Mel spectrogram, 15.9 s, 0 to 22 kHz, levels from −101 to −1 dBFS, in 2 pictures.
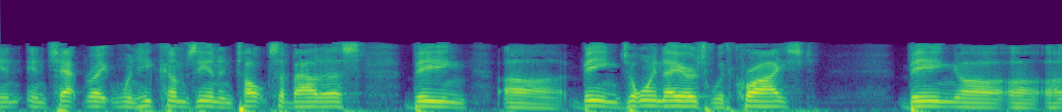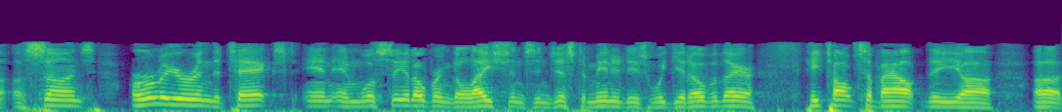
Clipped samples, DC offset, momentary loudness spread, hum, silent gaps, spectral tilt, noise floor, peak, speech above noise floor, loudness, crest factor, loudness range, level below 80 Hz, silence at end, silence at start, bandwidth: under 0.1%; under 0.1%; 10 LU; none; none; -6.5 dB/octave; -54 dBFS; 0 dBFS; 37 dB; -17 LUFS; 18 dB; 3 LU; -30 dBFS; 0 s; 0 s; 5.4 kHz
